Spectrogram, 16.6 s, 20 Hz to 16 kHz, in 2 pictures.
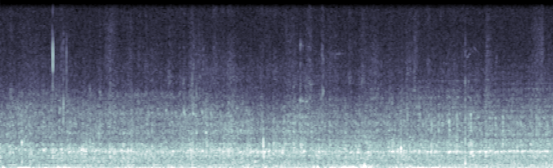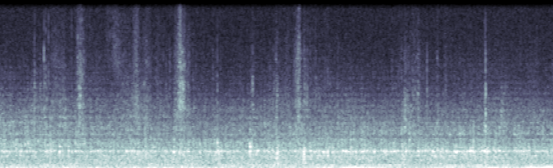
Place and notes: Audio recorded by Hannah Withers and Hudson Withers. Walking on Trail 4, Ouabache State Park, Bluffton, IN. Recorded at an Arts in the Parks Soundscape workshop at Ouabache State Park, Bluffton, IN. Sponsored by the Indiana Arts Commission and the Indiana Department of Natural Resources.
Bluffton, IN, USA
